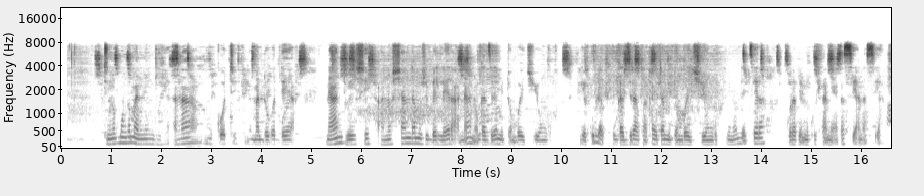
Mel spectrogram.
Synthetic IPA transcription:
tino̞ɓoŋɡamaniŋɡianamuko̞tine̞madʱo̞ko̞dʱe̞ja̰ | ne̞ɦantʰue̞ʃe̞a̰no̞ʃandamuʐibʱe̞ɮe̞ɾa̰nḛano̞̰ɡʱad͡ziramito̞̰mbo̞je̞t͡ʃijuŋɡu | ŋɡe̞kuɗakkuɡʱad͡ziɾakwa̰kaitamito̞mbo̞je̞t͡ʃijuŋɡuino̞ɓe̞̰t͡se̞ɾakuɾapḛmikuɬa̰nḛja̰kasija̰na̰sija̰na

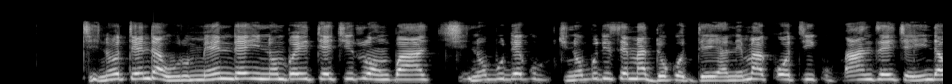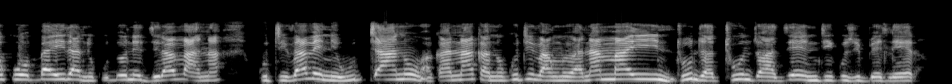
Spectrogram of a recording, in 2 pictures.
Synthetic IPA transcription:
tino̞te̞ndaɦuɾume̞nde̞ino̞mbo̞itet͡ʃiro̞ŋɡwa | t͡ʃino̞ɓuɗisemadʱo̞ko̞dʱe̞jane̞mako̞tikuɓanze̞t͡ʃeindakuo̞ɓaiɾane̞kuɗo̞ne̞d͡zeɾaʋanakutiʋaʋe̞ne̞ɦutano̞ɦwakanakano̞kut̬iʋamwe̞ʋanamaindunʐatʰunzwad͡zendikuʐibʱe̞ɮe̞ːra

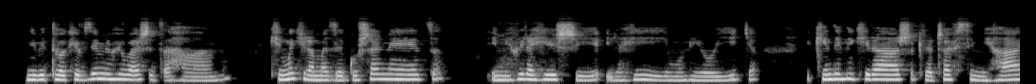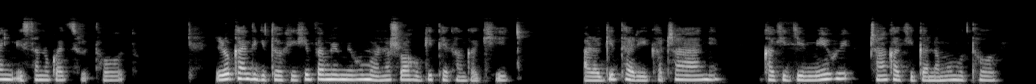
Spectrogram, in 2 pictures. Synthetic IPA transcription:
niβito̞ke̞vjimihwiβaʃizaɦaːn̥hu | kʰimŋe̞kiɾamaze̞ɡuʃaneːza | ḭmihwiɾaɦiʃijeʔḭɾaɦijemuːn̥hujojiɟa | ikʰiːndinhikʰiɾaʃakiɾat͡ʃafi̥simiɦaːɲṵʔḭsanuɾɡwaːt͡siɾutʰo̞ːtʰo̥ | ɾe̞ːɾo̞kaːndiɡito̞kekivamŋimihwiumuːnuhaʃoβoɾakuɡite̞kaŋɡakʰiɟ̥i̥ | aɾaɡitʰaɾikʰat͡ʃaːŋ̥he̞ | akakiɟimihwit͡ʃaːŋakakʰiɡanamŋumutʰo̞βe

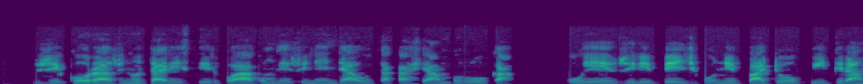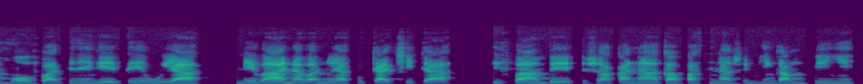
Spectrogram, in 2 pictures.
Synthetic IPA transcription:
ʐiko̞ɾaʐino̞taɾisirwakuŋɡe̞ʐine̞ndaud͡zakaʃamburuka̰ | uje̞ʐiɾipe̞d͡ʒɡo̞ne̞pato̞kuitiɾam̤o̞vad͡zine̞ŋɡe̞d͡zeuja | ne̞ʋanaʋano̞jakutat͡ʃita | d͡zifambe̞ʐa̰kanakapasinaʐim̤iŋɡamupiːɲi

